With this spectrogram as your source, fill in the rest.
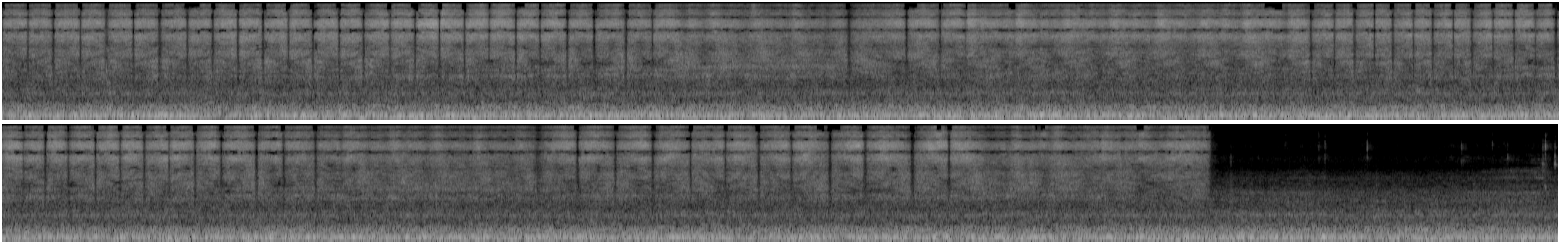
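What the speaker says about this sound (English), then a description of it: "Let's just see what happens with some rub here with this thing." A Naniwa green brick rubs against a sharpening stone in a continuous, close, gritty scrubbing hiss that runs for about twenty seconds before cutting off.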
